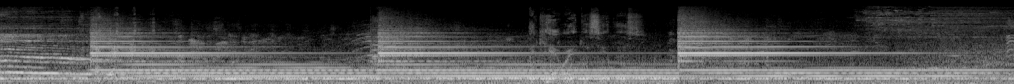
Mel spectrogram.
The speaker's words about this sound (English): Bell chimes.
